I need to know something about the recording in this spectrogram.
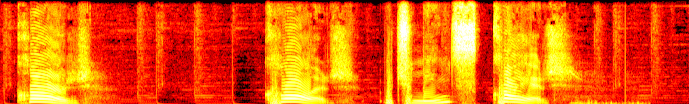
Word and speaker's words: Chor: In the German language, the words which normally start with the letter C is pronounced like the letter K. Here we have the word Chor.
